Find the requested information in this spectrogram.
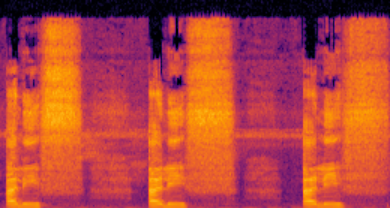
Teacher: শেষে উচ্চারণে ফা আসে এবং ফায় হচ্ছে বাতাস জারি থাকে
